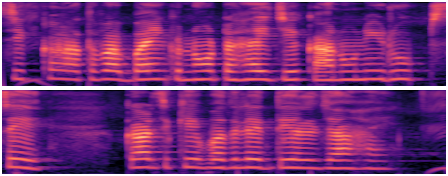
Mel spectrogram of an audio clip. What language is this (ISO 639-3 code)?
mag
